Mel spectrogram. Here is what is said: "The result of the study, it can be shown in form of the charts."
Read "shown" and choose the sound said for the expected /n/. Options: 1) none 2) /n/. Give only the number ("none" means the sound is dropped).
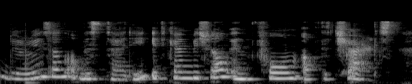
1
